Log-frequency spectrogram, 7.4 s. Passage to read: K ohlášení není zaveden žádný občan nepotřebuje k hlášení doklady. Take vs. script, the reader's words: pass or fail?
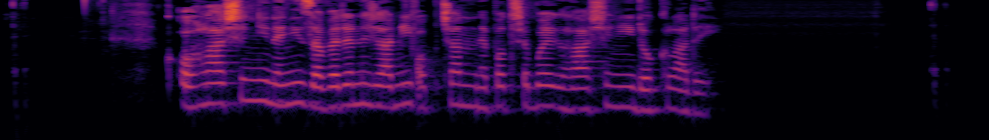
pass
